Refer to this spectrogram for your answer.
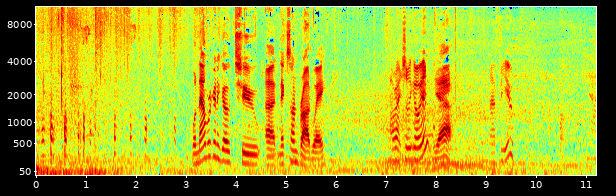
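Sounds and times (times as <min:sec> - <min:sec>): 
chickens clucking at a gas station: 0:00.0 - 0:03.2, 0:10.3 - 0:10.8
speech: 0:03.1 - 0:05.9, 0:07.1 - 0:08.4, 0:09.1 - 0:09.7.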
